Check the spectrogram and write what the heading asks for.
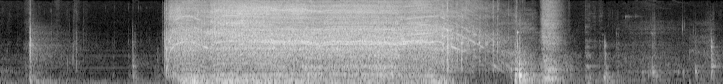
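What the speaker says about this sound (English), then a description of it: "Okay, pull it out and drill through." A power drill bores through a wooden handle peg to take a dowel, whirring loudly and steadily for about three seconds close by, framed by soft clicks and handling knocks before and after.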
